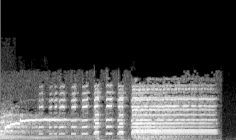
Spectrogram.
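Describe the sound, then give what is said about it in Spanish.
A bright, synthetic jingle from the cartoon Dr. Slump (Arare Norimaki), the tune that played whenever a new invention appeared: a rising tone, then a string of short staccato notes, ending on one long sustained chord that cuts off abruptly. No one speaks. “¿Te suena esta sintonía?”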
